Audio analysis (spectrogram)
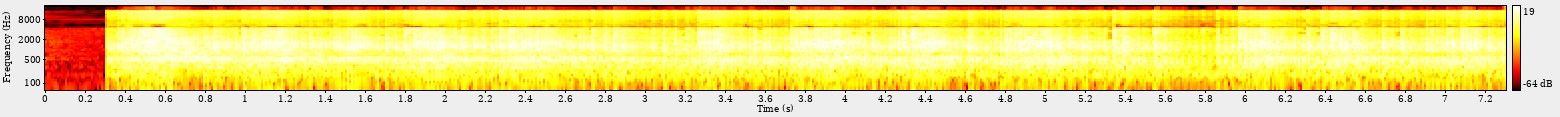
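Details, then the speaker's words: Yamaha CT175 two-stroke, first start in 35+ years after carb cleaning, points, coil check, new plug, makeshift tank; air filter and exhaust removed so mixture is off; loud raspy open-pipe crackle at fast idle, rough but continuous; normal running, exhaust removed. "if I do get it to turn over and start because I don't have the air filter on there so the air fuel mixture is going to be all out of whack and I've taken off the exhaust bite so that's going to be noisy and all kinds of crazy"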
